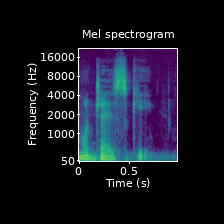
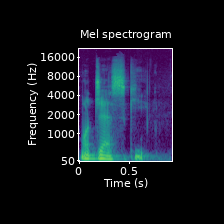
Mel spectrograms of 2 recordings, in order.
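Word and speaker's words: Modjeski: Dlatego przyjmują nazwisko, pisze się Modjewski, czy, czyta się modże, modżejski. E, I tak jest właśnie tam potem określany w Stanach i zmienia również imię na trochę łatwiejsze, na Ralph. Więc jest Ralph Modżeski.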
